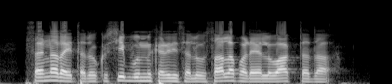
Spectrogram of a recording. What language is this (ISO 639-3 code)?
kan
